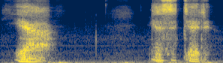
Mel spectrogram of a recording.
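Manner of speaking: barely audible, very quiet, breathy whisper. Voicing a character kneeling in anger who answers an inner voice: whispering. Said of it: "Lucha whispers".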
